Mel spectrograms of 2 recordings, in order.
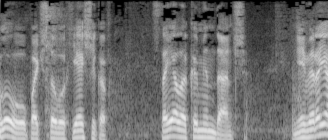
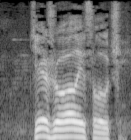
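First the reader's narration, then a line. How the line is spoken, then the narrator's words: Sighing. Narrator (Russian): вздохнул Гарриш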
